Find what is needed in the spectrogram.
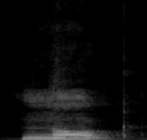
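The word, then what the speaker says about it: knock: के, जब एन से पहले के आता है तो वो के साइलेंट होता है, अक्सर शुरुआत में होता है। नो जानना, नी घुटना, नॉक खटखटाना, नॉब कुंडी, निट बुनना।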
